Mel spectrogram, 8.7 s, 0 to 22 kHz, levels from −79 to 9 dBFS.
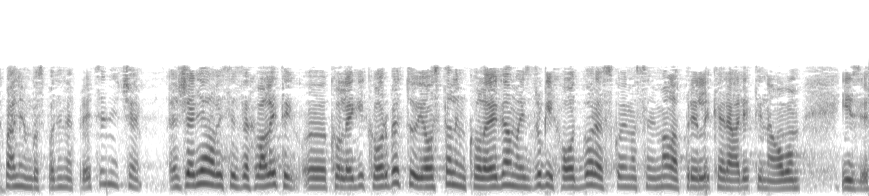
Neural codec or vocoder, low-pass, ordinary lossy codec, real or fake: codec, 16 kHz, 16 kbps, FreqCodec, larger model; 5.4 kHz; none; fake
